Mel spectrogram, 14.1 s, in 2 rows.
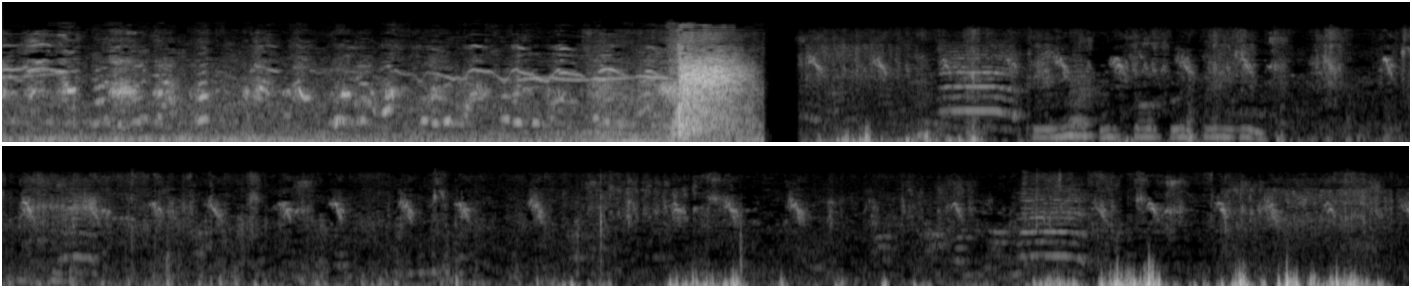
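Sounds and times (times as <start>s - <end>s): small birds chirping: 4.0s - 14.0s.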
